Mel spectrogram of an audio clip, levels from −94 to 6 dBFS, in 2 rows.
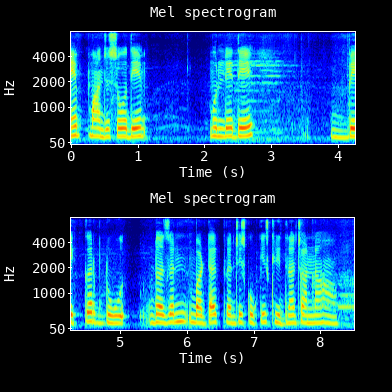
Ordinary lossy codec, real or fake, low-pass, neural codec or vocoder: none; real; none; none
